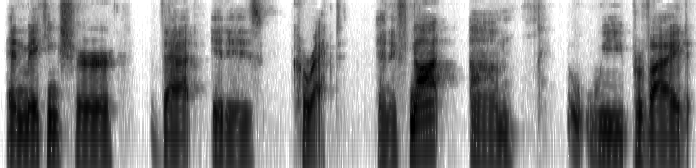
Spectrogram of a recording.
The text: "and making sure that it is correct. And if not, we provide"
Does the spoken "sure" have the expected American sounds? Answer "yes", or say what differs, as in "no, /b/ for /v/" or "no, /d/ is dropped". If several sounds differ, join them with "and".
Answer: yes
